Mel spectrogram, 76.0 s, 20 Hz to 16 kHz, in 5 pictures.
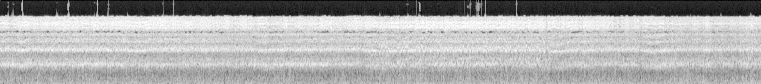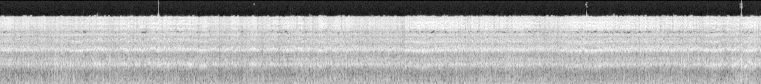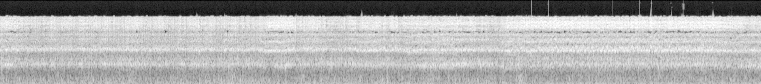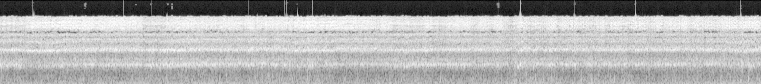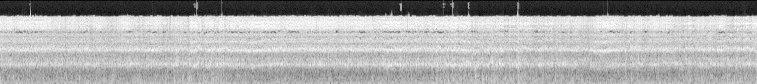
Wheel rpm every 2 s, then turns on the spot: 230, 230, 230, 230, 200, 200, 230, 230, 230, 230, 230, 230, 230, 220, 230, 230, 230, 230, 230, 220, 210, 190, 200, 220, 230, 230, 230, 230, 240, 230, 230, 230, 230, 230, 230, 220, 230, 230.
none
